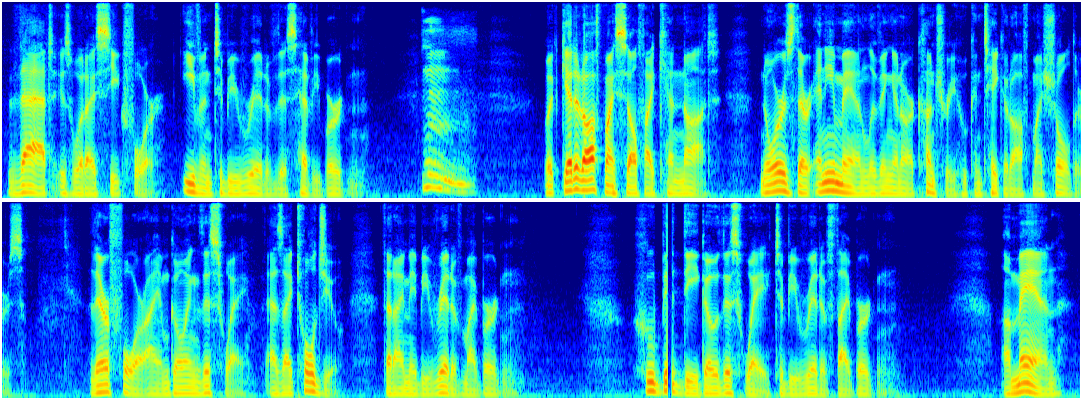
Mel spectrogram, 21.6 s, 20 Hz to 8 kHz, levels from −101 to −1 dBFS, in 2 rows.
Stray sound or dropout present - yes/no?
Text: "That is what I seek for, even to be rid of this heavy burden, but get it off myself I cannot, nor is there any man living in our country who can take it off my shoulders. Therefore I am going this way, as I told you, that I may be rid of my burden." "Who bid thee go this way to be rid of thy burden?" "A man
yes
